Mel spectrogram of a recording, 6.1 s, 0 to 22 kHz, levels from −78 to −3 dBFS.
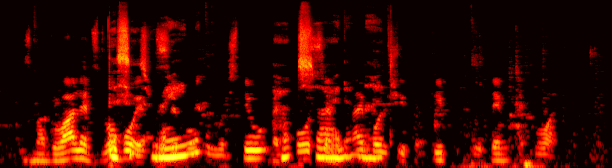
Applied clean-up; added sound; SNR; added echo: classical method Wiener filter.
